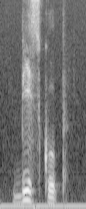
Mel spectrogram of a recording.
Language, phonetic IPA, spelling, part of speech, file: Polish, [ˈbʲiskup], biskup, noun, Pl-biskup.ogg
